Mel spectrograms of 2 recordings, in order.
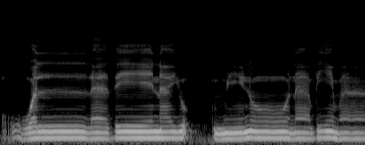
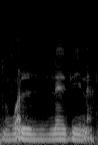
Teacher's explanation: We do hamzatul wasl, so we have a waw, and so we just connect, we join walladina instead of, so don't drag, don't say while, don't drag, don't stretch don't use this alif as a mother. So, disregard the alif, just go from wa to straight to the lam.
